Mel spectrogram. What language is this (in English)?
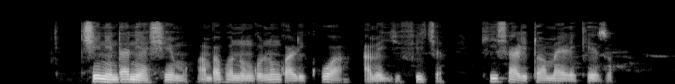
Swahili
